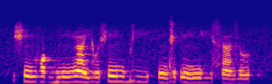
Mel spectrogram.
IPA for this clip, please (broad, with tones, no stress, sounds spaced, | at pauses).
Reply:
ʃ ĩ˨ v ɔ˨ ɡ͡b ĩ˨ ŋ ã˦˨ j ʊ˨ ʃ ĩ˦ m b iː˦˨ h ĩ˨ d ɪ˦ ɗ ĩ˨ ɲ iː˨ s ã˨ z ʊ˨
